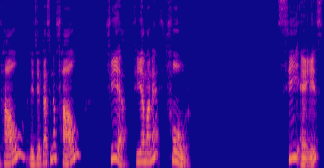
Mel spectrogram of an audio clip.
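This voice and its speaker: A man whose first language is Bengali teaches a classroom language lesson in a bright, clear, slightly high voice. Patient throughout, he repeats words slowly and drills pronunciation. He also mixes English words into his explanations.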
